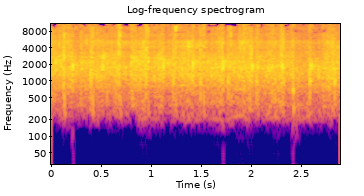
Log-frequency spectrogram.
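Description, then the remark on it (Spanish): Steady audience applause to close a panel session fills the whole stretch, a dense, even patter of many hands clapping at a fairly loud level without pause, with no one speaking over it. “Muchas gracias por todo, un aplauso y cedo, bueno, un aplauso por favor para cerrar la mesa.”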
